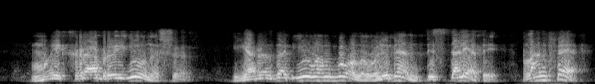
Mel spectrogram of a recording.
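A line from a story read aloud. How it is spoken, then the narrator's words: Plain. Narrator (Russian): сказал Д'Артаньян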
